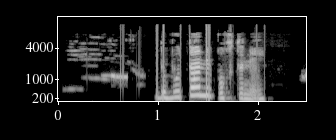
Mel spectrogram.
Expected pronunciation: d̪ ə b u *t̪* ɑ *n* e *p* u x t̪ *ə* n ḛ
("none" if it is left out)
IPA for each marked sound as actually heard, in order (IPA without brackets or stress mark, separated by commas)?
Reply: t̪, n, p, ə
